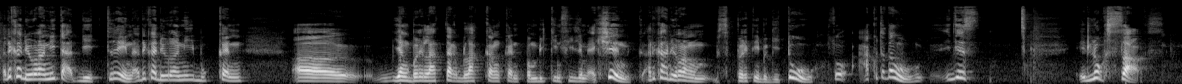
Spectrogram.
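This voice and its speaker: A woman's voice: on the low side, big pitch swings, normal speed, a little mellow, slightly rough. A woman with a Malaysian accent giving a casual spoken movie review, ranting in exasperation and mixing in English phrases.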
